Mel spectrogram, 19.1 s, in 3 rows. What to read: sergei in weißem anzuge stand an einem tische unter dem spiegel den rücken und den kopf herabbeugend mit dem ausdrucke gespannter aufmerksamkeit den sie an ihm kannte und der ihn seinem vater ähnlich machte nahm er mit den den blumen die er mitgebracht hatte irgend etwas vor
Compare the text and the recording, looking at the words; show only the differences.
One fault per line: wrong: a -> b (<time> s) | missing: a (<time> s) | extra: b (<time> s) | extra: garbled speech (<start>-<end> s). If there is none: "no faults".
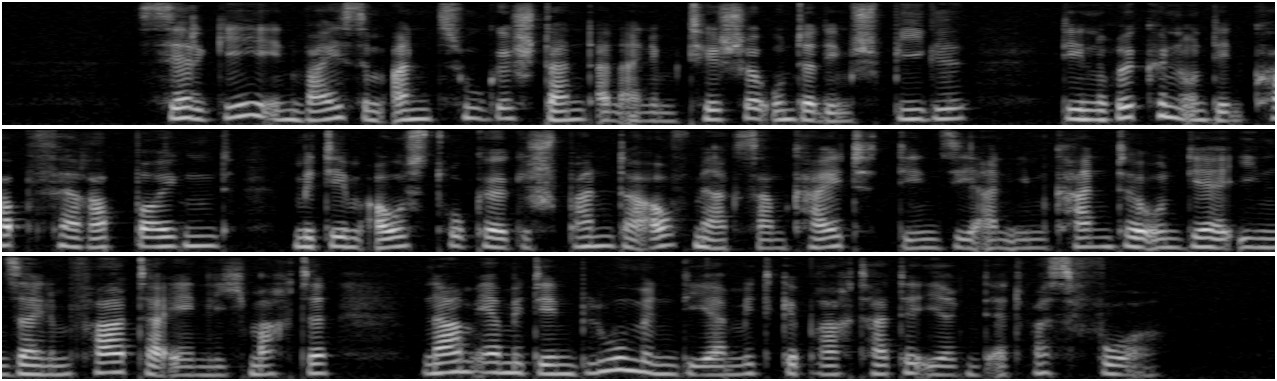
missing: den (15.6 s)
